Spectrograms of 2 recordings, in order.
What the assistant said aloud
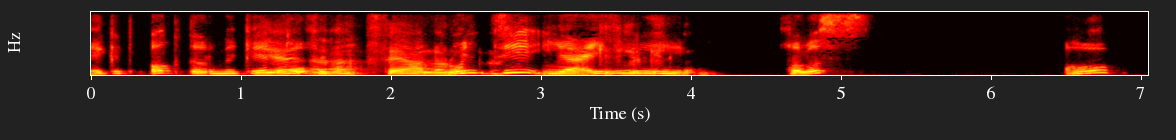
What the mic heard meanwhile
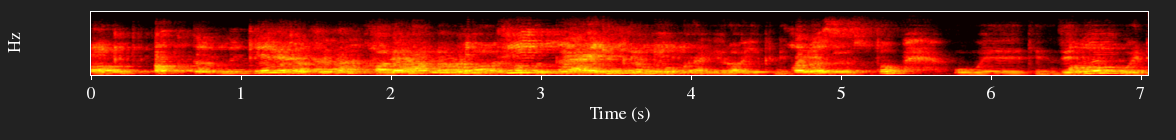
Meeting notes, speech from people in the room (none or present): present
